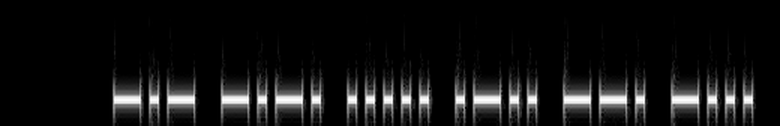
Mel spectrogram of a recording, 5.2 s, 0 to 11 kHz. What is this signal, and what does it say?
Morse code, heard as a keyed tone, about 20 wpm, 700 Hz. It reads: KC5LGB
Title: USA Call Signs - 6 Characters - Repeated 3x - 20wpm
